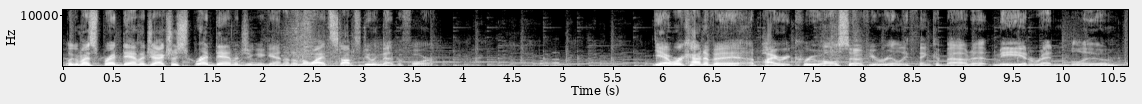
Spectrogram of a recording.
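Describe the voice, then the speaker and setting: A gaming YouTuber, a man, giving chatty, excitable let's-play commentary. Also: mid-range voice, a little fast, faint music behind. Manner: excitable, chatty, laughs often.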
